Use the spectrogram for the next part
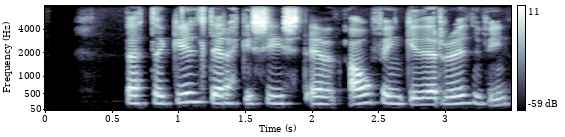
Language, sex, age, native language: Icelandic, female, 18-19, Icelandic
